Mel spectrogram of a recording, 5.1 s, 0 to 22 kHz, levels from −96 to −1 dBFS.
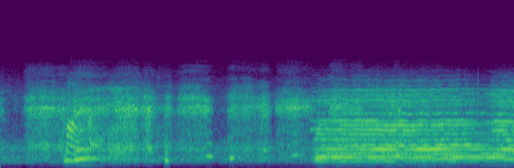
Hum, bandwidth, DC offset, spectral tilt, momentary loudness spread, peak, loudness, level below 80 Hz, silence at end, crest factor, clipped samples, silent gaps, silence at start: none; 4.4 kHz; under 0.1%; -5 dB/octave; 10 LU; -12 dBFS; -25 LUFS; -78 dBFS; 0 s; 14 dB; under 0.1%; none; 0 s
